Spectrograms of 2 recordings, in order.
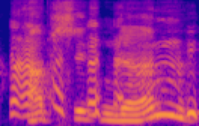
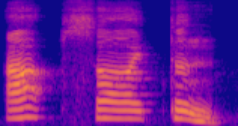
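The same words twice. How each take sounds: First: Drawn-out words breaking into a laugh; laughing slow try. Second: Slow trial read. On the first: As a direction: stretch it slowly while cracking up. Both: Pretend. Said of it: "tries to read upside down".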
